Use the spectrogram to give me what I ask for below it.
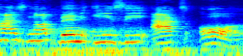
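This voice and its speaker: Audible room echo surrounds a woman speaking with a Trinidadian accent. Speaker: entrepreneur and author. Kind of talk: motivational presentation.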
